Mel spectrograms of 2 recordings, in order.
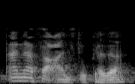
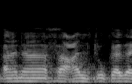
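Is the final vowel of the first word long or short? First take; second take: short; long. First: The final vowel of the first word is short. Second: The final vowel of the first word is long. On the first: The speaker calls it right. "يقول ... يحذف الألف بإسقاط الألف لفظا" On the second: The speaker calls it wrong. "لا يقول"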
